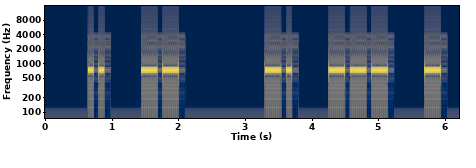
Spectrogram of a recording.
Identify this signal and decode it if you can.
Morse code, heard as a keyed tone, about 15 wpm, spaced as for 10 wpm, 750 Hz. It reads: IM NOT
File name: Archive / 10 WPM / 10WPM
